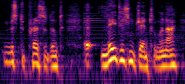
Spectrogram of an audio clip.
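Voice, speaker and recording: In a radio mystery drama, a man plays a timid, apologetic yet persistent English gentleman amateur sleuth, speaking politely with hesitant, stammering starts. His mid-range voice is animated, fairly quick and breathy-edged, earnest and diffident in mood, with faint music behind.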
